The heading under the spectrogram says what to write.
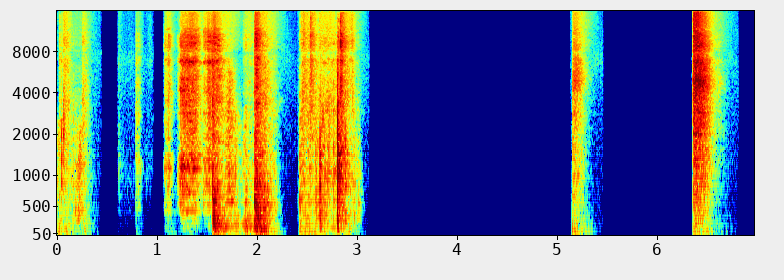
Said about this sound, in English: Come on, hurry up. You just do whatever you want, don't you, cat? You just scratch on the door, you do whatever you want because you're a big fat stinky cat.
